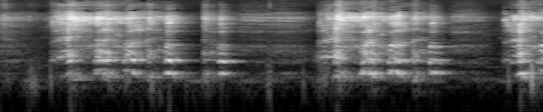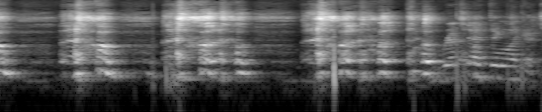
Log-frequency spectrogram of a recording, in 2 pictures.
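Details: Coughing fit after inhaling cannabis concentrate (a dab): a run of about five harsh, squealing coughs in quick succession.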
